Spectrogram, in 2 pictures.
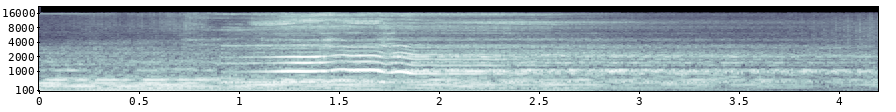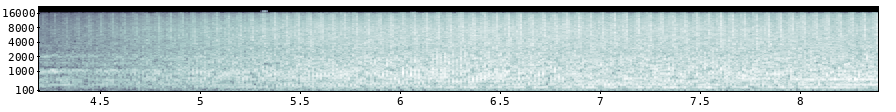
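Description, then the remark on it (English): A boat engine roars loudly, a steady propeller-like drone that swells into a broad, rushing roar as the boat speeds bumpily across a swamp, steering around alligators, with no voices. “Anyone ever tell you you're a terrible boat driver?”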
